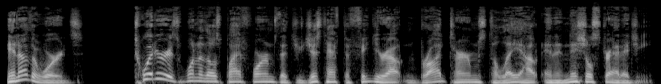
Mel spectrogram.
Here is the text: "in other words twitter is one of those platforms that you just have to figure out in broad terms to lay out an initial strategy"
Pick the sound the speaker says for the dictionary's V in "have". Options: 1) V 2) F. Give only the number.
2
